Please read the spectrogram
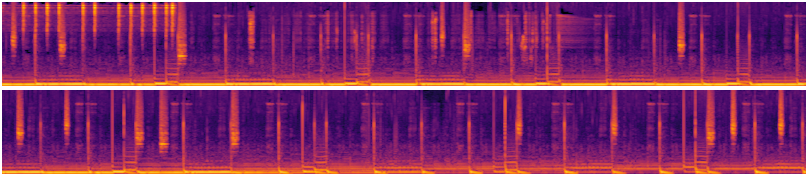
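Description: Old-school analog techno track with a heavy, droning bassline under sharp, evenly spaced percussion hits. A fast high ticking stops just before two seconds in. About ten seconds in, the sustained bass breaks into choppy pulses and the track drops a little in loudness.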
